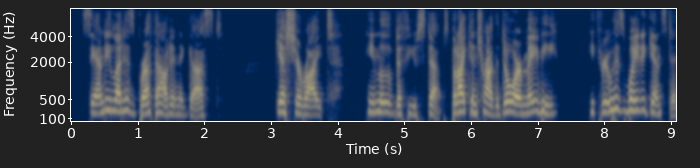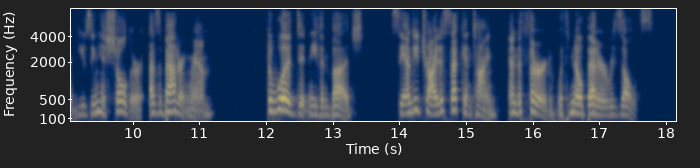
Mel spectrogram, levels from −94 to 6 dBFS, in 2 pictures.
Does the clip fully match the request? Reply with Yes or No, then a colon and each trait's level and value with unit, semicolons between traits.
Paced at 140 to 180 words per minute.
Yes: average, 175 wpm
